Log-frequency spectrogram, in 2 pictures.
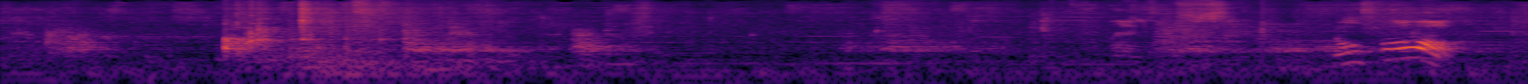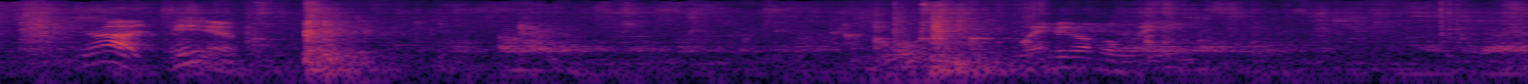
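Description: Bowling ball crashing into pins about a second in, followed by further sharp clatters and thuds of balls and pins later on, in a large echoing hall with background music and voices.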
